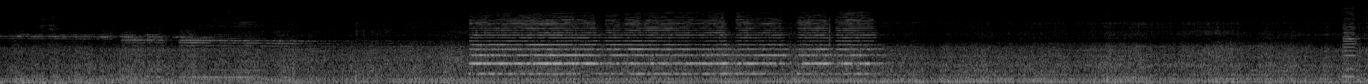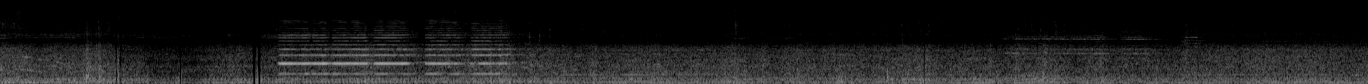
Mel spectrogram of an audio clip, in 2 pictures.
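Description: A vehicle horn blares in a long, steady blast of about four seconds. Some ten seconds later it blares again for about two seconds. Under it is the steady engine and road noise of a ride in an auto-rickshaw through traffic, with fainter, higher horns beeping briefly near the start and near the end.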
